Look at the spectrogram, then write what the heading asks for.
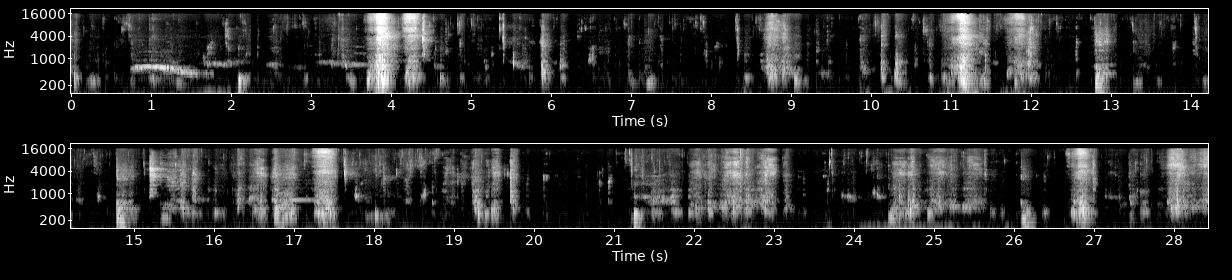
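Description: Close-up chewing of a man eating mutton with rice by hand: irregular clicks and smacks of the mouth working on the food, on and off.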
